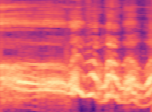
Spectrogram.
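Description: A mixed-breed dog howls alone: a sustained, fairly loud tone that holds steady, then breaks into a wavering, warbling howl that bends up and down in pitch several times before ending.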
